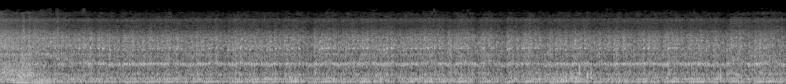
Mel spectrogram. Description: A video of my 2001 fzs600 idling / hunting. Frustrating.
